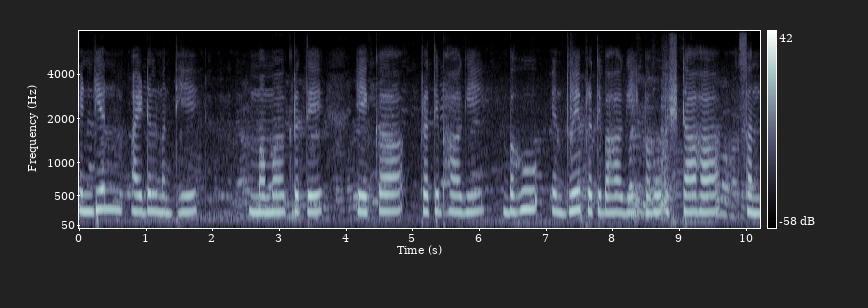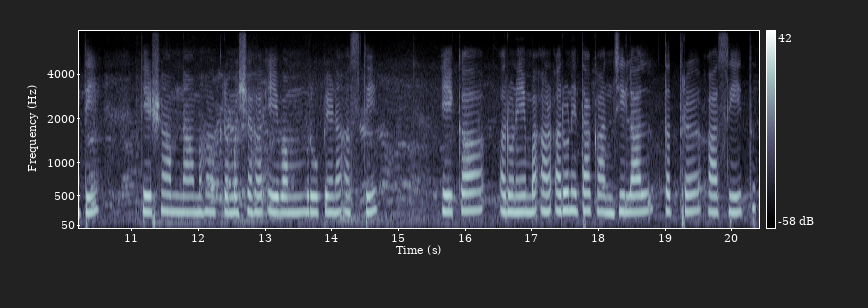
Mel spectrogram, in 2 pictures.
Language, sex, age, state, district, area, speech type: Sanskrit, female, 18-30, Madhya Pradesh, Ujjain, urban, spontaneous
